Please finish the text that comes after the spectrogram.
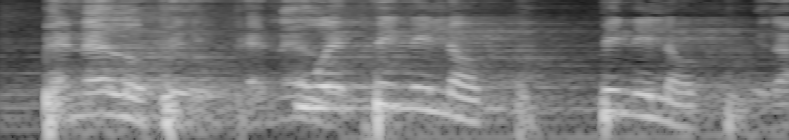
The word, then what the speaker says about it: Pénélope: Pénélope.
